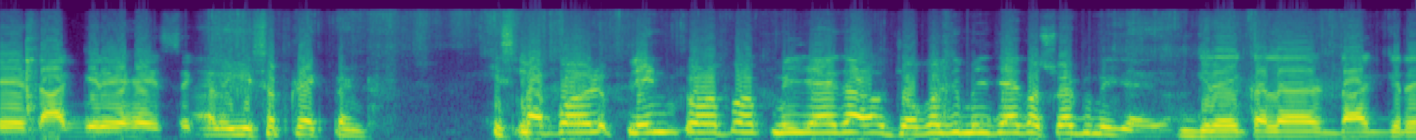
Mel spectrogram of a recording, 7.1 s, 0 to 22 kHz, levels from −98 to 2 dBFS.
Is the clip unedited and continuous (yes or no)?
no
